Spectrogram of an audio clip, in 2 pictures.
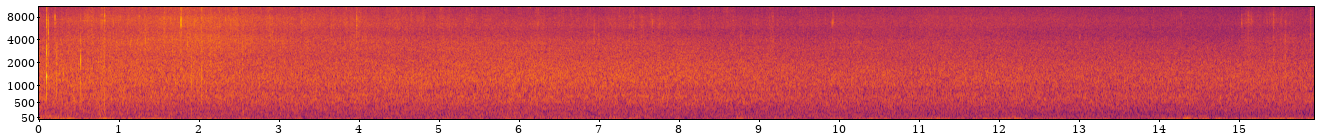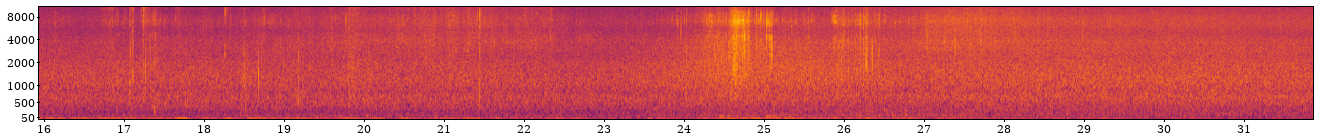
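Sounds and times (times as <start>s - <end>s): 
wind through fir, spruce, beech and elm branches: 0.0s - 31.8s.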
